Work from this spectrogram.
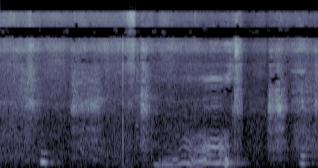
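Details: Husky being brushed at a dog grooming salon in Ovcha Kupel, Sofia, Bulgaria, lets out a low, rolling grumble of about a second, wavering in pitch, between quieter brush strokes and faint room noise.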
